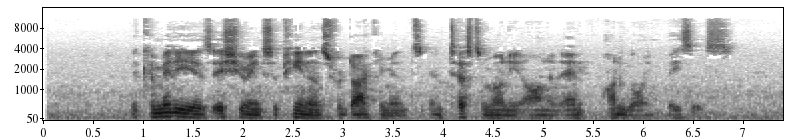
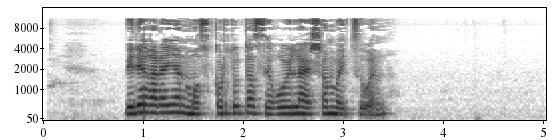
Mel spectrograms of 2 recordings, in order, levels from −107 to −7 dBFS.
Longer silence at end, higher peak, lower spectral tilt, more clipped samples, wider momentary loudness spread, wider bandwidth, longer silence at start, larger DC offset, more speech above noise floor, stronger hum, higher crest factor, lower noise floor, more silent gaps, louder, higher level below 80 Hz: second, 0.3 s vs 1.6 s; about the same, -4 dBFS vs -6 dBFS; first, -5.5 dB/octave vs -2.5 dB/octave; neither; first, 17 LU vs 9 LU; about the same, 11.5 kHz vs 11.5 kHz; second, 0.05 s vs 0.85 s; neither; second, 26 dB vs 53 dB; neither; about the same, 20 dB vs 20 dB; second, -48 dBFS vs -77 dBFS; neither; about the same, -22 LUFS vs -24 LUFS; first, -44 dBFS vs -68 dBFS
